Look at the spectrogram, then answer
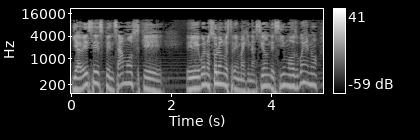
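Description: A man's voice: fairly high pitch, animated, moderate pace, darkish tone. A man preaching informally, telling a story with many restarts and fillers. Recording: long hall reverb, faint music.

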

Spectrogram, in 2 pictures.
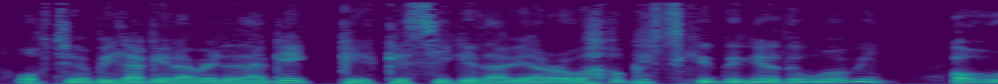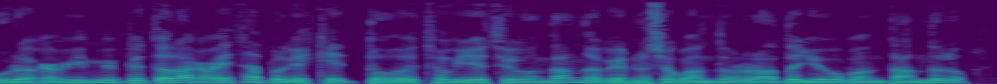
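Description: Fast-talking Andalusian man telling a story. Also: a little high, no room sound, studio quality. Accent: Andalusian Spanish. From Algeciras, Spain. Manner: excitable, animated, swears freely. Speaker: podcast host. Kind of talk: comic storytelling to camera. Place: city street outdoors, walking.

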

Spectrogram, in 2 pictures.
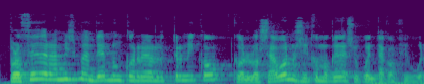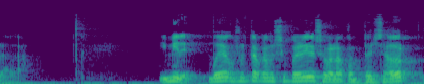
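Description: A man doing a courteous call-centre operator. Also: a little high. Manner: courteous, formal, reassuring. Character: polite, composed male call-centre operator.

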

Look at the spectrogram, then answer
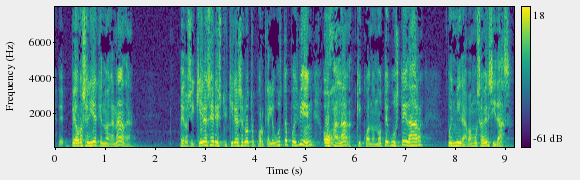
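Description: A man's voice: fairly high pitch, expressive, fairly quick, a bit bright, breathy edge. A man speaking in a preacherly, emphatic way on a religious talk program, often repeating his key phrases for stress.

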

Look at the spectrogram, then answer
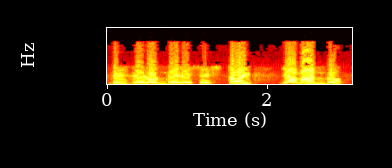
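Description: A man's voice: very high voice, steady tone, drawn-out words, heavily acted. A man voicing a pompous, indignant 106-year-old village man who calls in to a radio show and demands respect. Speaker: caller. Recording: muffled phone line.

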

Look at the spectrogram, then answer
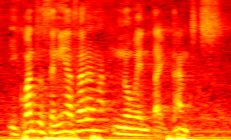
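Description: High-voiced preacher in a roomy hall. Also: male voice, quick pace, a little hiss or hum. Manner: lively storytelling, keeps calling the congregation "hermano". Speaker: pastor. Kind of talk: sermon.

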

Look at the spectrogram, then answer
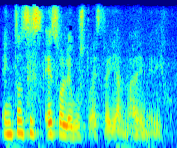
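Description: A woman's voice: mid-range voice, gravelly, slight background noise. A woman with a Mexican Spanish accent, a singer and actress chatting emotionally as an interview guest. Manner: chatty and emotional, quick animated retelling. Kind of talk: casual interview chat.

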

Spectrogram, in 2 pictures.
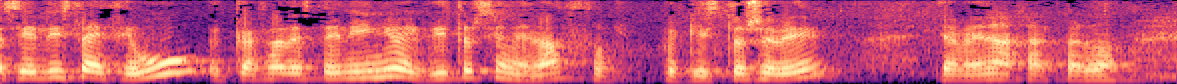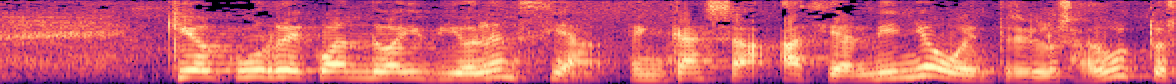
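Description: Here a fifties-aged teacher from Spain, speaking with a Spanish accent, delivers a spiritual talk about parenting in a medium-pitched, darkish voice. Her pace is quick, and she frequently self-corrects and checks in with the audience.

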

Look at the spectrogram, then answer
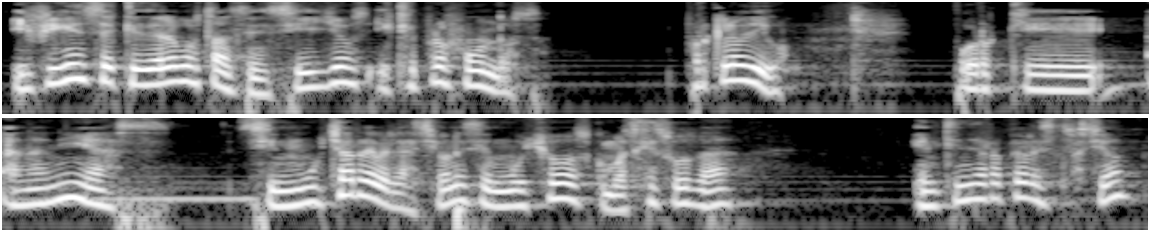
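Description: A man's voice: on the high side, normal speed, slightly rough. A man with a Mexican Spanish accent co-hosting a casual religious discussion podcast, telling stories with energy and acting out the dialogue. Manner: animated storytelling, acts out dialogue. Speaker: podcast co-host.

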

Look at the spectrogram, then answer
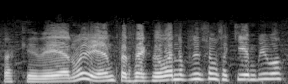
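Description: A man's voice: sits high, very animated, fast talker, highs cut off. A man with a Mexican accent co-hosting a live podcast, teasing his co-host in casual banter. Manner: teasing, playful.

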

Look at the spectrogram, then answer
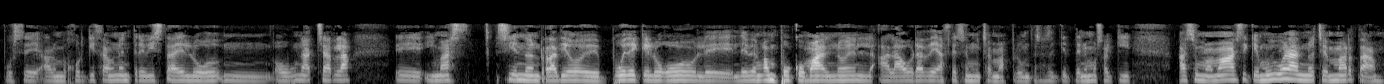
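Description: A woman hosting a radio interview, asking gentle, leading questions that often end in "right?". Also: on the low side, level tone, normal speed, dry recording, dull audio. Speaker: radio host.

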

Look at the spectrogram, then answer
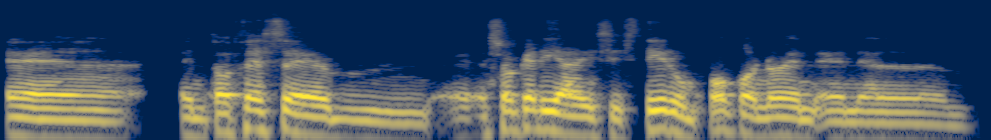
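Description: A man's voice: on the low side, slow pace. A man speaking reflectively in a casual group discussion, with many hesitations and restarts. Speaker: discussion participant. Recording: tinny phone-like line.

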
